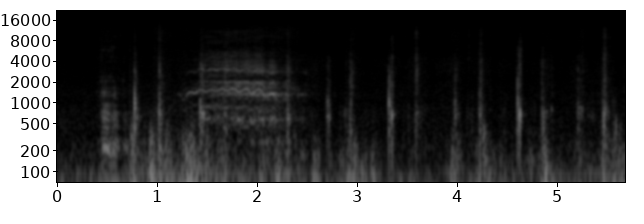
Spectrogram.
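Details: Friesian horse from a herd of 25 Friesians giving one wavering, quavering whinny of about a second, over a steady clip-clop of hooves.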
